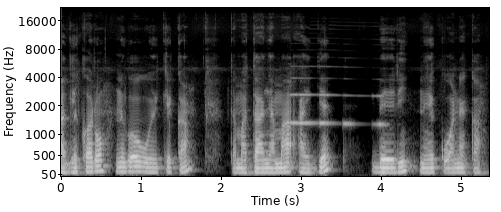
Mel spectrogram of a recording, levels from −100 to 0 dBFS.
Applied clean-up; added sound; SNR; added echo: neural mask model RNNoise.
